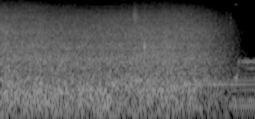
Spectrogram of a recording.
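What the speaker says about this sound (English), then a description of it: "watching this crashing surf" Surf crashing against the rocky Great Ocean Road coast in Australia, a continuous broad roar of breaking waves mixed with wind, steady and loud before cutting off abruptly near the end.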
